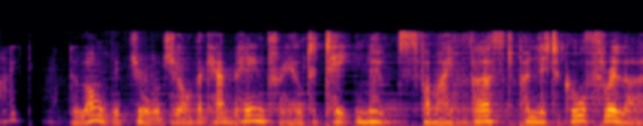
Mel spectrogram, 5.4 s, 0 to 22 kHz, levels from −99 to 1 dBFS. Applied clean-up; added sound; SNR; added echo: neural mask model DeepFilterNet 3.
